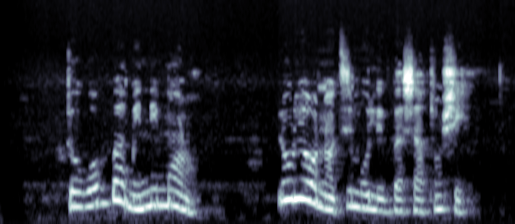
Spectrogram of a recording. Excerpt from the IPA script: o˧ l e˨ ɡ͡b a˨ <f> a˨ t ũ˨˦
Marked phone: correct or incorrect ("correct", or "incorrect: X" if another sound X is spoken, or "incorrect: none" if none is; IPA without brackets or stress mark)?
incorrect: ʃ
